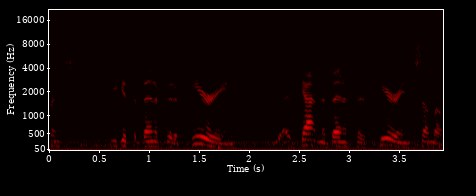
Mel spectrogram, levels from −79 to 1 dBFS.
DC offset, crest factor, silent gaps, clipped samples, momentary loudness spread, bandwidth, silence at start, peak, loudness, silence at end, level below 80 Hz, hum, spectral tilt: under 0.1%; 22 dB; none; under 0.1%; 8 LU; 11.5 kHz; 0 s; -42 dBFS; -62 LUFS; 0 s; -82 dBFS; none; -4 dB/octave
